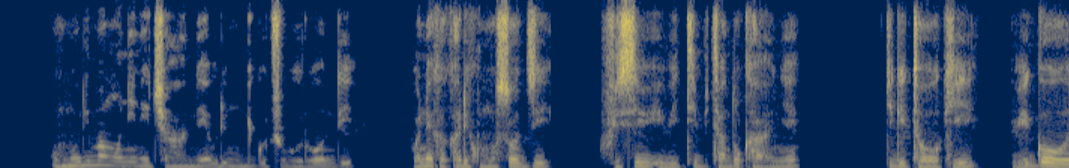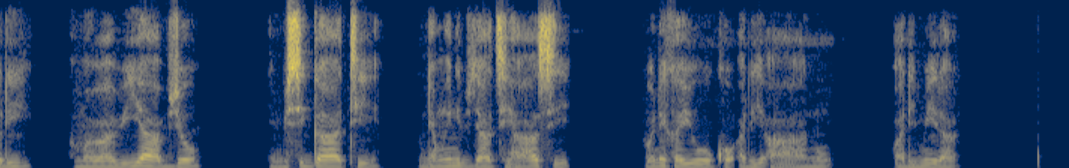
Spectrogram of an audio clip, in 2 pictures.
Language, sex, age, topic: Rundi, male, 25-35, agriculture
